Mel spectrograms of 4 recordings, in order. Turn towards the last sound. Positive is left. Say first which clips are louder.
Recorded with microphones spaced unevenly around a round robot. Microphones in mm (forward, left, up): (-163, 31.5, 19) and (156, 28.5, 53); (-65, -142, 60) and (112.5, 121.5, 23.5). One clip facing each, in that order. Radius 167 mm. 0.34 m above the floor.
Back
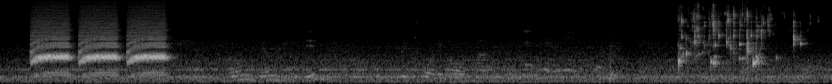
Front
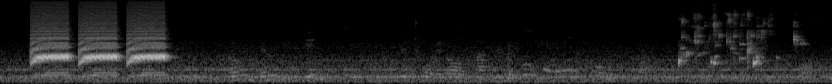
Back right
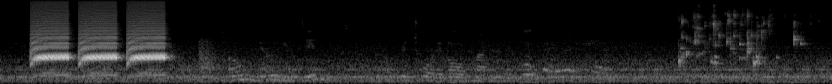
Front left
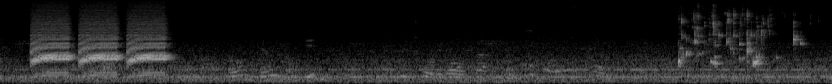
# back 1 dB, front left 1 dB
turn(degrees=135)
